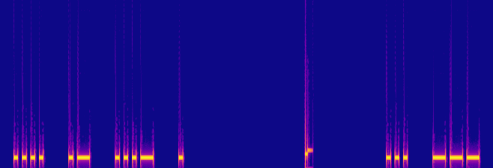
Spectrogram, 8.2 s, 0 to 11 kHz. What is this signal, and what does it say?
Morse code, heard as a keyed tone, about 17 wpm, spaced as for 12 wpm, 700 Hz. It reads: HAVE SO
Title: 2x Character Spacing - Top 100 Words - 17wpm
